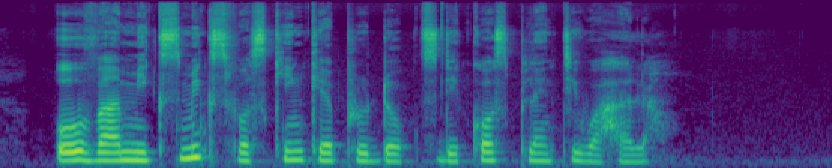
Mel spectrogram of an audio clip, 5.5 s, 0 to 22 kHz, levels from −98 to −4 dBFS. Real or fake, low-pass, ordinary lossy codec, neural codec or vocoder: real; none; none; none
